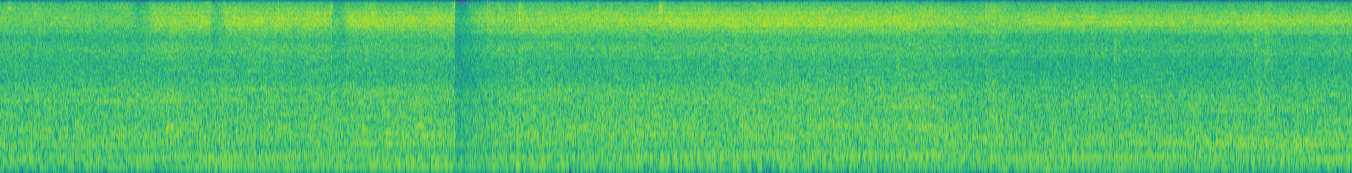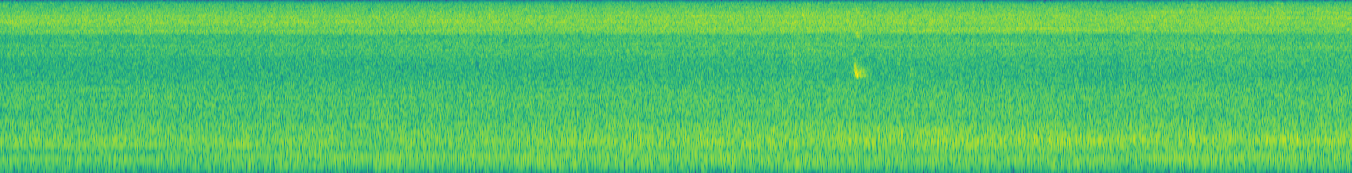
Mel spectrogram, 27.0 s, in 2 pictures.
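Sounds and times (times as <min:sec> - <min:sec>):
train interior drone and rumble: 0:00.0 - 0:27.0
faint high whine: 0:00.1 - 0:14.3.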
